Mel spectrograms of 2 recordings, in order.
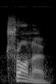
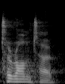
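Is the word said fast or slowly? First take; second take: fast; slowly. First: It is said very fast, Canadian style. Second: It is said slower, each syllable fuller.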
